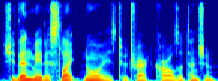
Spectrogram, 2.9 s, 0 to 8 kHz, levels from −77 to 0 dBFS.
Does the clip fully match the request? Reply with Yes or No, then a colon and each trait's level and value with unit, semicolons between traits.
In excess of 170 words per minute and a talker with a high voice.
No: fast, 205 wpm; low, 110 Hz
